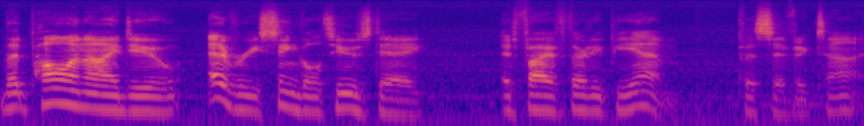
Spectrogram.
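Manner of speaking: mock seductive delivery. Restarting the show intro more slowly for a joke: put-on seductive tone. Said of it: "you're trying to seduce everyone".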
